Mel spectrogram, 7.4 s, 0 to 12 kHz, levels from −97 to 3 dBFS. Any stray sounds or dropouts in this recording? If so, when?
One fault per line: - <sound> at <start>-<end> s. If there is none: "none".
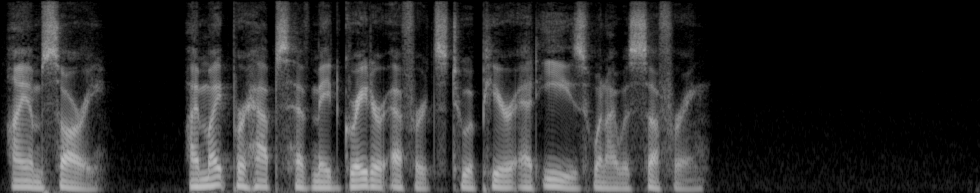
none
